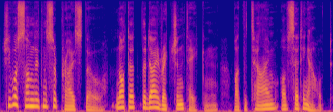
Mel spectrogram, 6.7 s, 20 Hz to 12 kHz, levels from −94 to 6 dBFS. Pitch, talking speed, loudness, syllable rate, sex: 125 Hz, 155 wpm, -18 LUFS, 4.1 syllables/s, male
